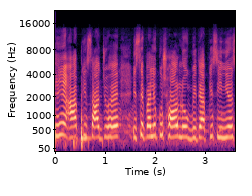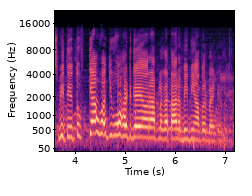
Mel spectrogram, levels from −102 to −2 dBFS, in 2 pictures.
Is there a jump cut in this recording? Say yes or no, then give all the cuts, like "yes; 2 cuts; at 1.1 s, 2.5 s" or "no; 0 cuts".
no; 0 cuts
